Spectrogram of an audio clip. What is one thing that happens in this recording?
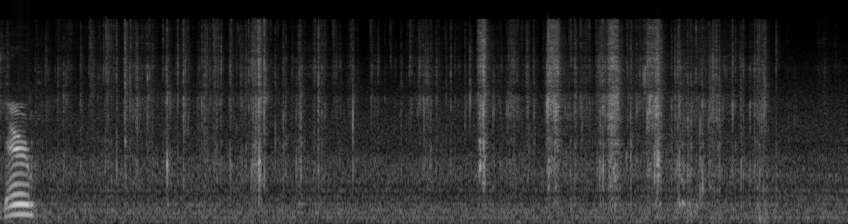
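A plastic wrapper crinkles and tears as it is pulled open.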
